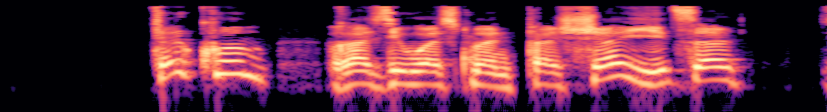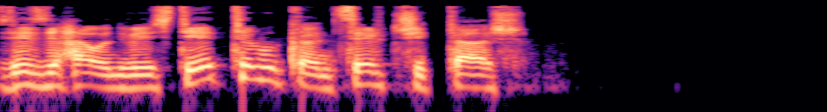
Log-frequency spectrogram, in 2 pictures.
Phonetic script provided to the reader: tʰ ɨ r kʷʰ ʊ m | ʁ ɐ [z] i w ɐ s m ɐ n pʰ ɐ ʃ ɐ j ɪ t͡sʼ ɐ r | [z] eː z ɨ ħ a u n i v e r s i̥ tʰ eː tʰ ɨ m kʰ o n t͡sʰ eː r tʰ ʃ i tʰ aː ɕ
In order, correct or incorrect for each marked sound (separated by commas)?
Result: correct, correct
